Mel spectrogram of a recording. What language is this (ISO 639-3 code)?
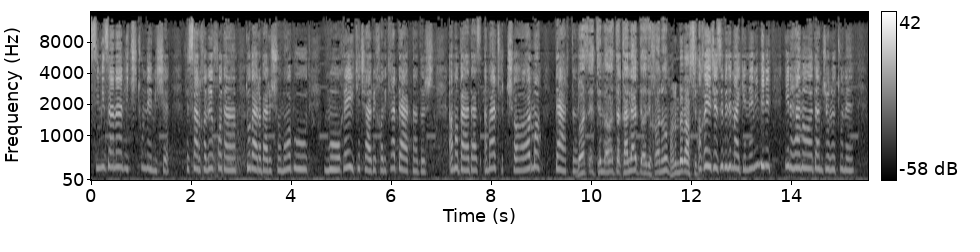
fas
